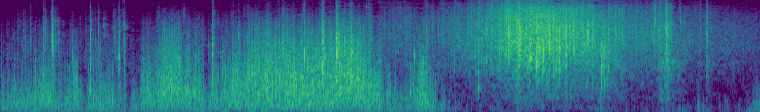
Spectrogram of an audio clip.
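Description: A tree cracks and crashes to the ground with rustling branches.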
